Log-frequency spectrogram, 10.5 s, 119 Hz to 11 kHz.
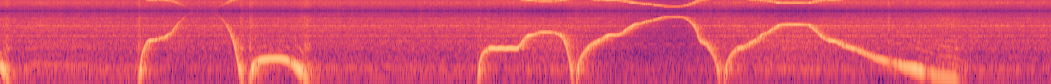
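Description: Hallicrafters S-108 valve shortwave receiver giving heterodyne whistles as its dial is tuned across signals on the 40-meter band. Five pure tones slide up and down in pitch, one climbing to a shrill squeal, the last gliding slowly down to a low note, with faint receiver hiss between them.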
